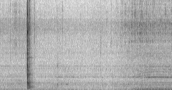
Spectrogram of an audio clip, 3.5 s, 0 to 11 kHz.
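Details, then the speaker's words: 1991 Chevy truck idling, shifted from neutral into drive: clunk into gear, then a thin steady whine over the rumble. Whine also occurs in reverse, stops out of gear, and fades on take-off. Cause is torque converter failure. "you get that whine right there. You take it out of gear, it goes away. It even happens in reverse."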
